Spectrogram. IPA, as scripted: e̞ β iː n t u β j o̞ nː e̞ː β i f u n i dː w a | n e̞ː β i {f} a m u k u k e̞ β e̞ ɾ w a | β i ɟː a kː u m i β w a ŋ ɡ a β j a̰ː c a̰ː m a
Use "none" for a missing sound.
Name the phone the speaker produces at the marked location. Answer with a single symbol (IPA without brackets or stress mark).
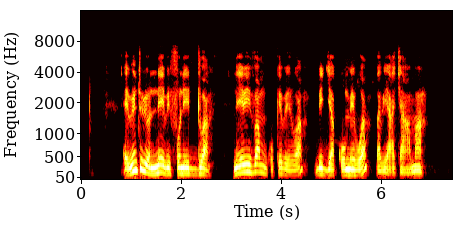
v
